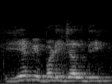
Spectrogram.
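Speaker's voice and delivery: normal talking voice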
